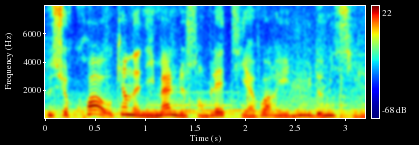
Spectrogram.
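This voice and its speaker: A woman narrating scripted fiction as a storyteller, with measured, literary phrasing. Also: medium pitch, over music.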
